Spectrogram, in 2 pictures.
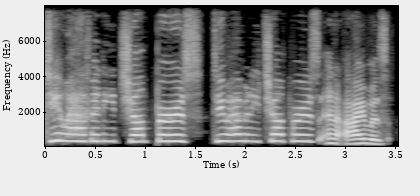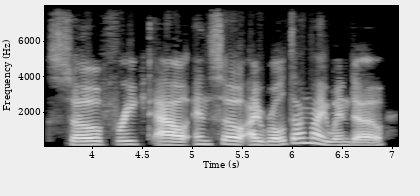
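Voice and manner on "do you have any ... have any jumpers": piercing, shrill, very high-pitched screaming. Retelling how a woman banged on the speaker's window, imitating her screaming. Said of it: "And it's just screaming".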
